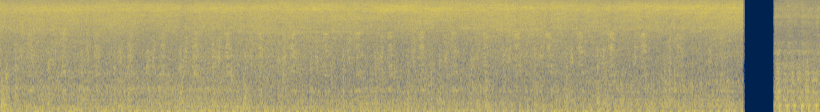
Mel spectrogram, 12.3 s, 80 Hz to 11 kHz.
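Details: 1895 Bates Corliss steam engine, 14" bore x 36" stroke, 10 ft 9000 lb flywheel: even steady chuff and hiss, regular beat, no knock; only steam leaks remain, possibly a broken steam chest pipe.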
